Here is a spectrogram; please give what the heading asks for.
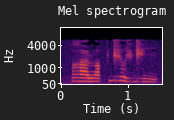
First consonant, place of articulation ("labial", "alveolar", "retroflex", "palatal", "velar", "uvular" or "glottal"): uvular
